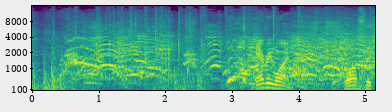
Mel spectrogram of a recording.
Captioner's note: crowd cheering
